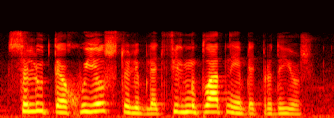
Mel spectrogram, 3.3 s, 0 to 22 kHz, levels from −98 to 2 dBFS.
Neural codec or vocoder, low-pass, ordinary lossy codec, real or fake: none; 7.2 kHz; none; real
